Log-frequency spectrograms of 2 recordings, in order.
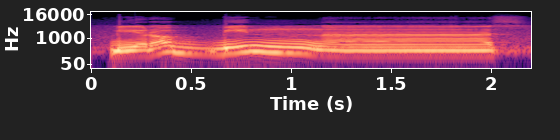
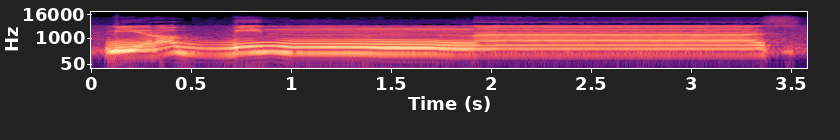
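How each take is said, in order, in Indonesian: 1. Dengung pada huruf n dibaca pendek. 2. Dengung pada huruf n dibaca panjang.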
